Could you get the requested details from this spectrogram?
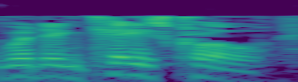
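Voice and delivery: low, quiet finality; mock-authoritative retold reply. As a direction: drop down to end the discussion. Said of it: "my voice got more deeper".

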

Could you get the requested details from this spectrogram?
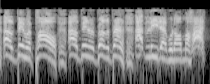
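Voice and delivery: loud, driving sermon cadence; fervent preacher shouting; full-force preaching. Acted. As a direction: preach it hard to the congregation.

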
